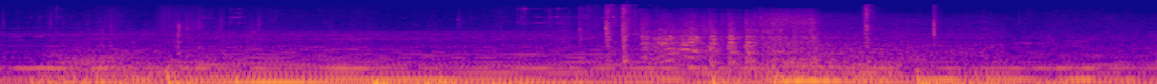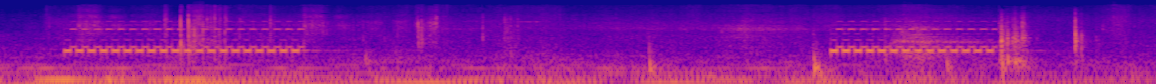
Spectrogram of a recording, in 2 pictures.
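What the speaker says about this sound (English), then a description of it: "Start the car. Drive." A car engine runs and revs as the vehicle pulls away and drives, a loud, close motor rumble throughout. A telephone rings in two bursts over the engine noise.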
